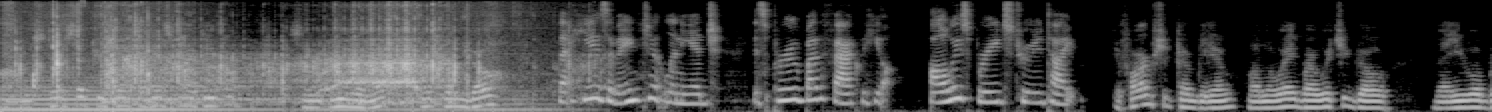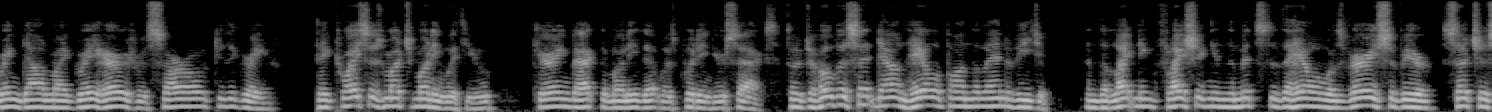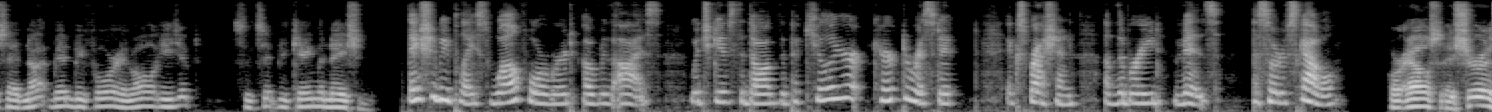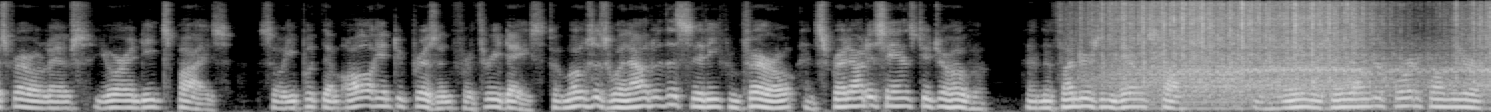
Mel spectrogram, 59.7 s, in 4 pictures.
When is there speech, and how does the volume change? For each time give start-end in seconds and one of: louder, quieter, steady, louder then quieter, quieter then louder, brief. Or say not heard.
0.0-56.6 louder
57.2-59.6 brief.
